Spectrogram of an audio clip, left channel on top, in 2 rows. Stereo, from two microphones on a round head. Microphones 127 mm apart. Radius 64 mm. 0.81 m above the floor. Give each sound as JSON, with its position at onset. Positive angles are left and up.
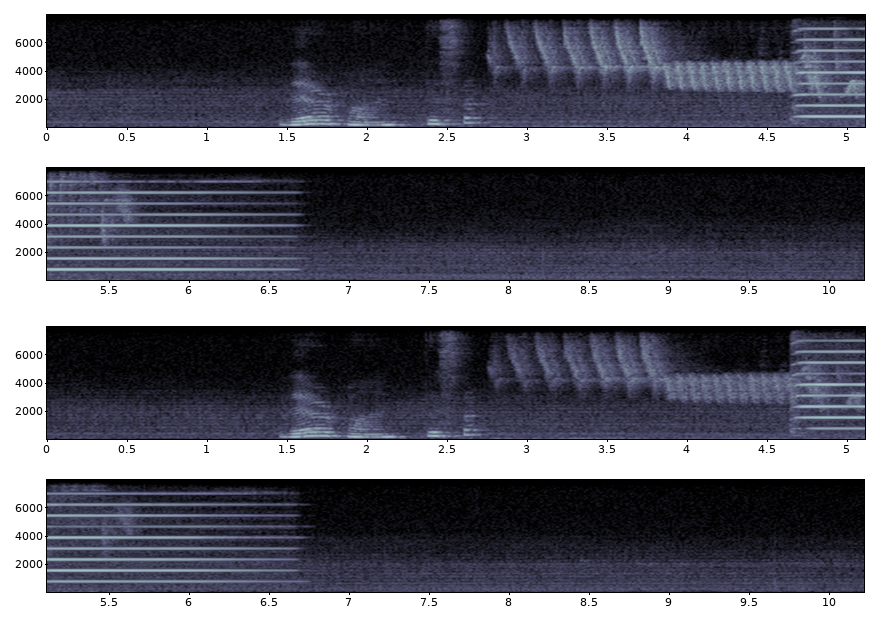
{"t": 1.4, "sound": "a woman speaking", "side_deg": -25, "distance_m": 0.6}
{"t": 2.8, "sound": "a bird", "side_deg": 60, "distance_m": 0.6}
{"t": 4.6, "sound": "a violin", "side_deg": -40, "distance_m": 0.6}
